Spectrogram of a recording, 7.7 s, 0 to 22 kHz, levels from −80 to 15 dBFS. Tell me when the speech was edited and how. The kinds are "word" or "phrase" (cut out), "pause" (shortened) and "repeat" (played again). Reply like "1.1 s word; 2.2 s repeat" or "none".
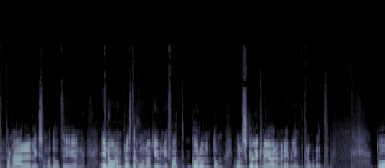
1.2 s word; 3.0 s word; 6.0 s word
